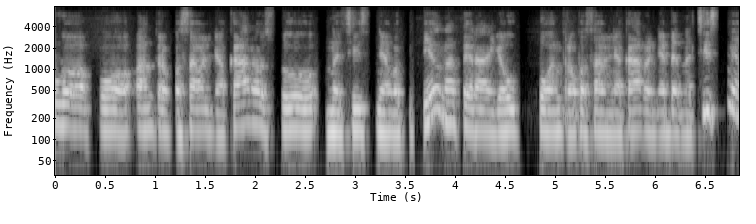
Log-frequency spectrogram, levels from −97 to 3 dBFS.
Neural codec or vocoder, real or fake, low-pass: none; real; 7.2 kHz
